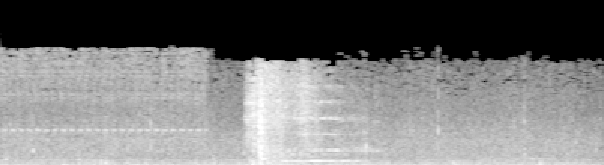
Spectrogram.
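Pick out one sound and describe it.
A heavy metal door creaks open with a clank.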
